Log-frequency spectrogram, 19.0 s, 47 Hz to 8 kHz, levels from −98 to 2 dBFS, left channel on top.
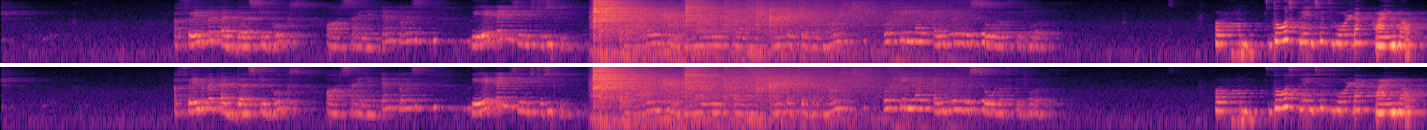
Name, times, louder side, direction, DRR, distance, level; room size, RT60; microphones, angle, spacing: voice 1, 2.3-4.0 4.3-5.6 6.2-7.6 8.3-11.3 11.8-13.9, right 1 dB, 60° right, -1 dB, 1.1 m, -35 dB
sound 1, 7.8-12.8, equal, 35° right, 1.9 m, -29 dB
voice 2, 16.2-18.8, left 3 dB, 30° left, 7 dB, 0.3 m, -27 dB
8.4 x 5.7 x 3.1 m, 1.3 s
head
